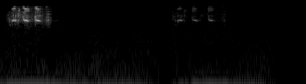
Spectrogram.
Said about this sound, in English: See? So quiet, it's even crickets.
